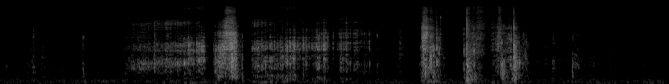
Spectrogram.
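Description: Scissors cutting through cardstock: one drawn-out cut starting about a second in, then three quick snips a little past the middle.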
